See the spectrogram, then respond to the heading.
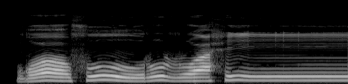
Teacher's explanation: গফুরুর রহিম, এখানে মিম দু পেশ মুন আছে, রহিমুন হতো, তো এখানে দেখেন আয়াত আছে থামতে হবে, তার জন্য রহিম 3 আলিফ টেনে পড়বেন, মাদ্দে আরজি হবে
